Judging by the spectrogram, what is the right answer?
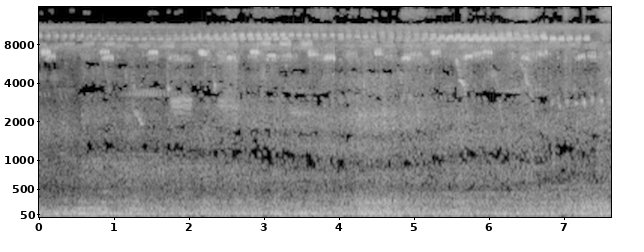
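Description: Wind buffeting the microphone as a steady low rumble in open country, with short high chirps repeating evenly over it, a few times a second.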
